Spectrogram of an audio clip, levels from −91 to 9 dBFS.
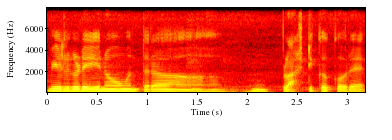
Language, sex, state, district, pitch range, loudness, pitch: Kannada, female, Karnataka, Belgaum, 155-175 Hz, -16 LUFS, 165 Hz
